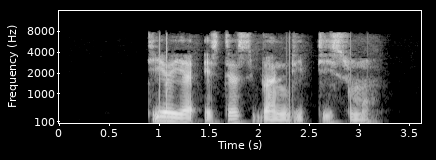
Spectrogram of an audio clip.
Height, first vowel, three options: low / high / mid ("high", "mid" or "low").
high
